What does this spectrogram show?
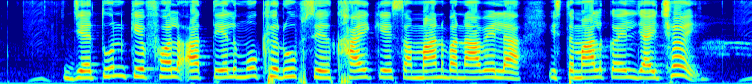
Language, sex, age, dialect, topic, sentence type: Magahi, female, 31-35, Western, agriculture, statement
